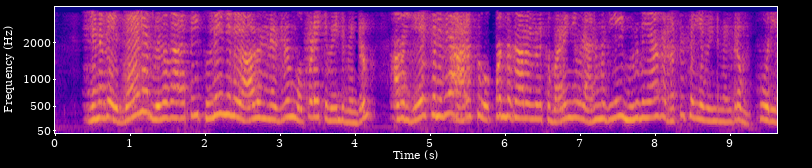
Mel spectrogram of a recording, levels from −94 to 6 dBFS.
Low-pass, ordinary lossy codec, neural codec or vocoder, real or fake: 3.6 kHz; AAC, 16 kbps; codec, 32 kHz, 1.9 kbps, SNAC; fake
